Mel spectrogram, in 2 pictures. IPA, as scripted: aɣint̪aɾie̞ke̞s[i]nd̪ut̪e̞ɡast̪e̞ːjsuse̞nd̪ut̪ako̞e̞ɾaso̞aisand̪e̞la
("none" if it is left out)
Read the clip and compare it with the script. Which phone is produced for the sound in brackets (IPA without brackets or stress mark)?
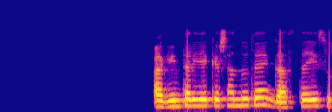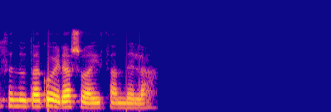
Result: a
